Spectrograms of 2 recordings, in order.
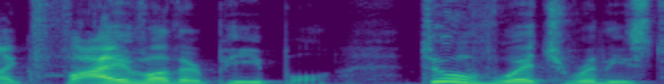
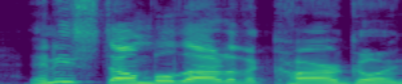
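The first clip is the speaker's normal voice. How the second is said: ordinary talk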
